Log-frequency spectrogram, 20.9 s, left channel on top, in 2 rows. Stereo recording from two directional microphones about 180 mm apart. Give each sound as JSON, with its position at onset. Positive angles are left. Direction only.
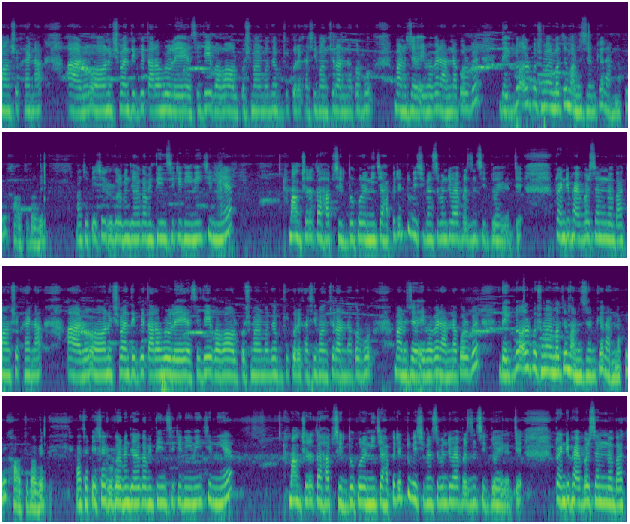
{"t": 0.0, "sound": "speech", "side_deg": -25}
{"t": 8.4, "sound": "a man's voice", "side_deg": -35}
{"t": 12.1, "sound": "a man's voice", "side_deg": -35}
{"t": 12.9, "sound": "speech", "side_deg": -5}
